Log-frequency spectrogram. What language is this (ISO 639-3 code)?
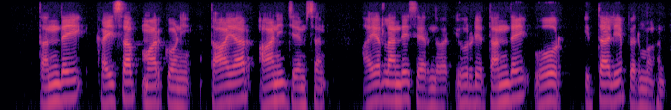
tam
